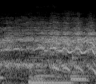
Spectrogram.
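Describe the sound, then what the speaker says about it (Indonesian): A pony neighs close by, a loud whinny with stepped rising and falling pitch that runs through most of the second, heard alone without any talk. "Kuda poni."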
